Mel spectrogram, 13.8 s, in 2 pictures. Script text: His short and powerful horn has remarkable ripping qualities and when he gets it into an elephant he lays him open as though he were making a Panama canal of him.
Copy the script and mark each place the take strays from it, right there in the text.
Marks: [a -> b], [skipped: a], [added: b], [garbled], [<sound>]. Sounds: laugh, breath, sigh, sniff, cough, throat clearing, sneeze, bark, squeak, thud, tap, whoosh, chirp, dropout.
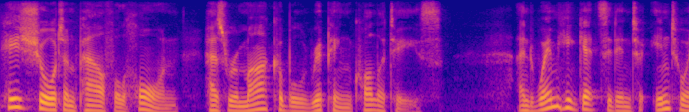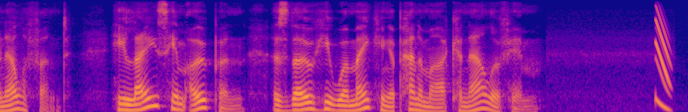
His short and powerful horn has remarkable ripping qualities and when he gets it into [added: into] an elephant he lays him open as though he were making a Panama canal of him. [chirp]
